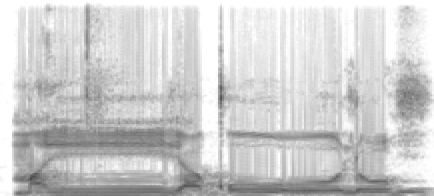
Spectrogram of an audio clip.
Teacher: اب اس کے اندر ہم غنہ کریں گے کیونکہ نون ساکن کے بعد یا آ گیا ہے۔ من یا، قاف واو پیش قو، من یقو، لام پیش لو، من یقولو۔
